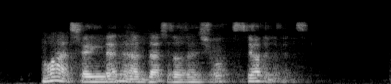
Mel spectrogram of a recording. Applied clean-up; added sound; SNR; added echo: neural mask model DeepFilterNet 3.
